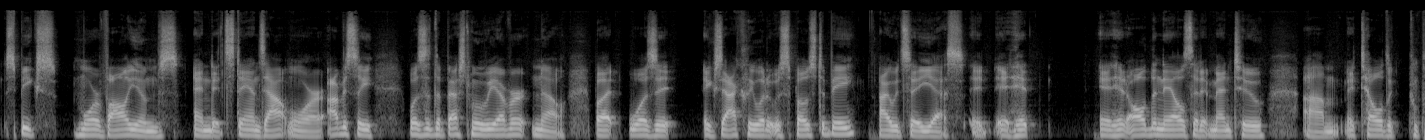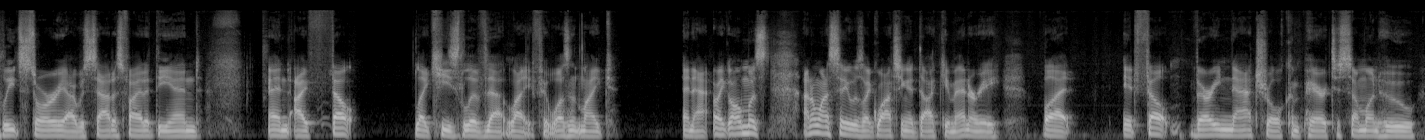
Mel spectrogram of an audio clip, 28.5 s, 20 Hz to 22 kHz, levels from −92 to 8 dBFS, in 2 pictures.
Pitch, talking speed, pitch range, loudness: 115 Hz, 185 wpm, 105-125 Hz, -25 LUFS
